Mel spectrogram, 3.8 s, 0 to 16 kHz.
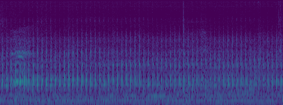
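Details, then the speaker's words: WLtoys 12423 electric RC truck sitting still with a fast, even ticking of about twelve clicks a second from the motor area and no response to the remote; cause unknown. "Alright, what's this noise from the motor? And it's not working, pressing"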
